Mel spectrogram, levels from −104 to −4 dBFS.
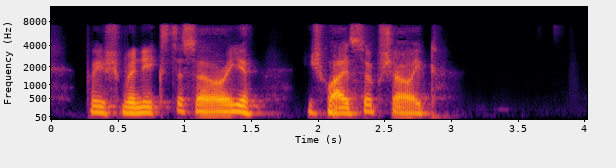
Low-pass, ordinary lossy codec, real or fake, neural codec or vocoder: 7.2 kHz; MP3, 48 kbps; fake; codec, 16 kHz, 1 kbps, X-Codec, HuBERT features, trained on general audio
